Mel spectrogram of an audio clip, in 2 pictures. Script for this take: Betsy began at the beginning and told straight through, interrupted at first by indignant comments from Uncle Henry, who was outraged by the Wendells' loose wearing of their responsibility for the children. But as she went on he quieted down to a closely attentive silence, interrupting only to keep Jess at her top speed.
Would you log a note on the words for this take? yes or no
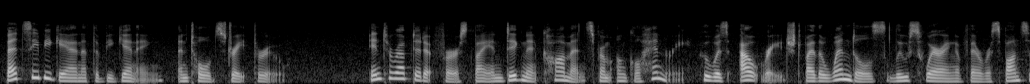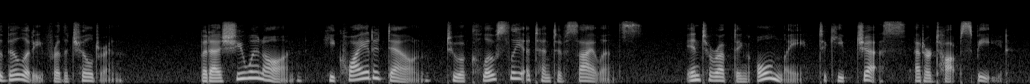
no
